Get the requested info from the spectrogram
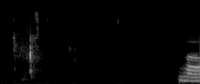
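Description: A short click with a breathy rasp just after the start, then near silence, until a voice begins speaking near the end.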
